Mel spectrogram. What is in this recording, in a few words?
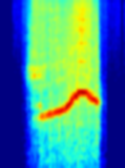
cartoon slide whistle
